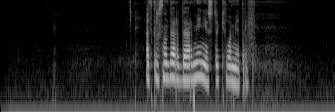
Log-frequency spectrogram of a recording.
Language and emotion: Russian, neutral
